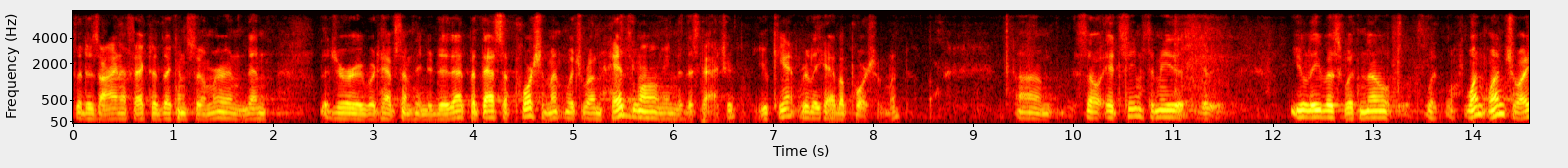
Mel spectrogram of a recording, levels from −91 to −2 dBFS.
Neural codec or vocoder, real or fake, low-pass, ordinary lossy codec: none; real; 7.2 kHz; Opus, 16 kbps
